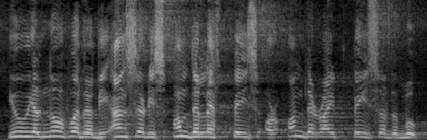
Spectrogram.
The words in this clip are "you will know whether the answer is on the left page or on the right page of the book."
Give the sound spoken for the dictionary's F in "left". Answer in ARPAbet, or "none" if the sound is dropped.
F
